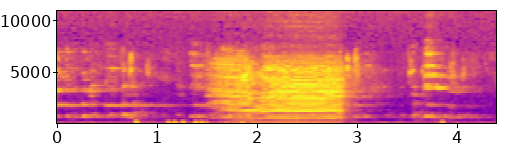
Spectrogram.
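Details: Fighting bull cows with their calves at the La Paloma ganadería brava, one cow giving a single long, steady low moo rich in harmonics, about 1.3 seconds long, after a run of sharp knocks, with faint tonal ringing in the background.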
